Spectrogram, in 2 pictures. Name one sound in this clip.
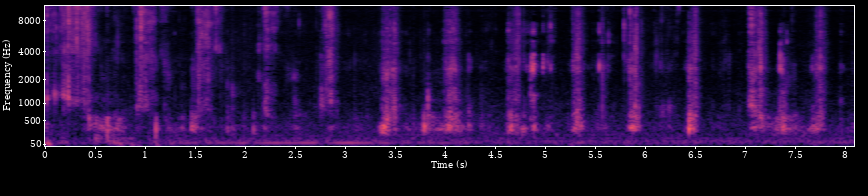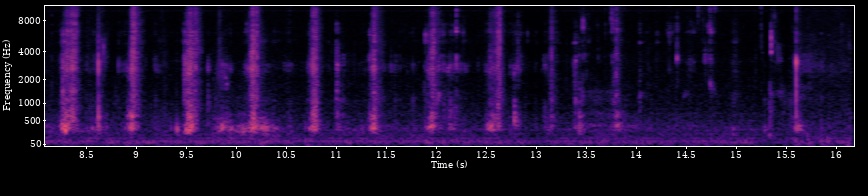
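A woman chews crunchy food close to a microphone, with wet crunching sounds.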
